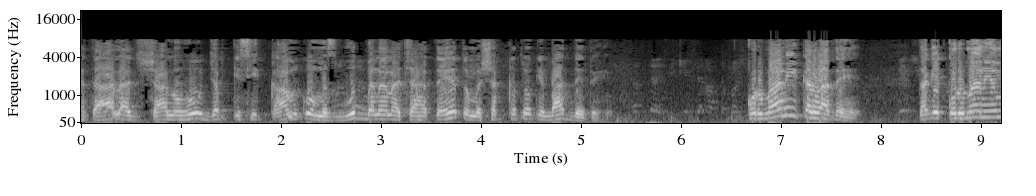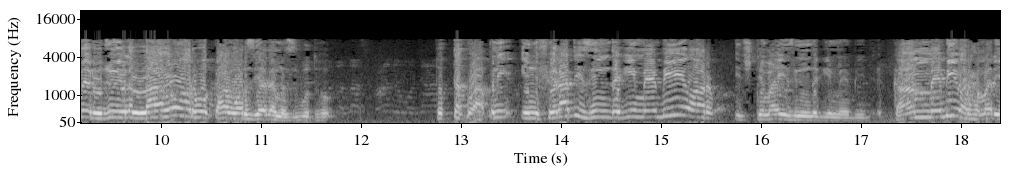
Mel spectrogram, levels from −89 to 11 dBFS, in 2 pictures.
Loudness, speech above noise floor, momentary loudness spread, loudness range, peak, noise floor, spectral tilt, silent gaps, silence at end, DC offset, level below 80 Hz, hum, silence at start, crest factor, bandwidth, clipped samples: -13 LUFS; 30 dB; 11 LU; 7 LU; 0 dBFS; -43 dBFS; -3 dB/octave; none; 0 s; under 0.1%; -42 dBFS; none; 0 s; 14 dB; 8 kHz; under 0.1%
